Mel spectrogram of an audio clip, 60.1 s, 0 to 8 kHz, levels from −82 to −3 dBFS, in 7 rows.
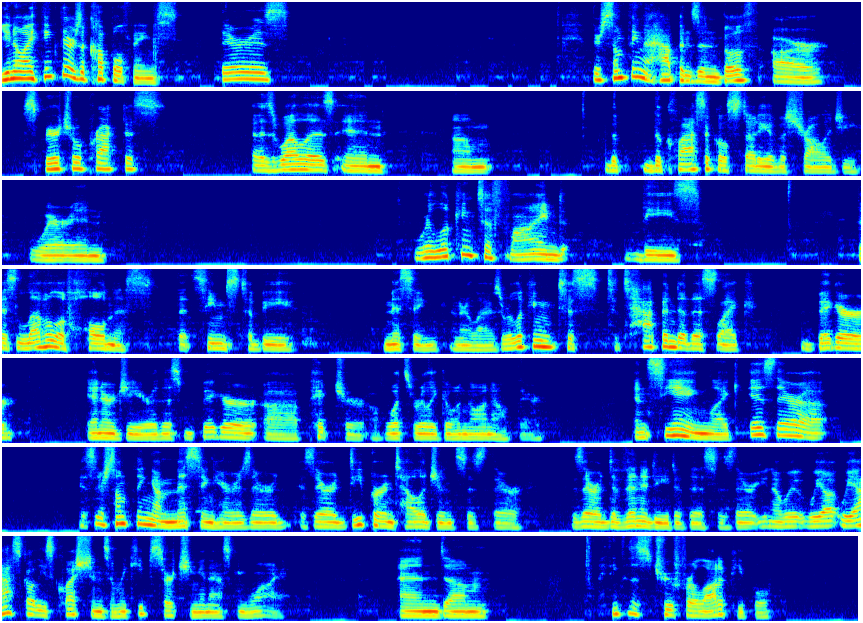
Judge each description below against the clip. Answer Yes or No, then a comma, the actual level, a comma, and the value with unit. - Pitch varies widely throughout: Yes, wide, 6.0 semitones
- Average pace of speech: No, slow, 125 wpm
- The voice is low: Yes, low, 125 Hz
